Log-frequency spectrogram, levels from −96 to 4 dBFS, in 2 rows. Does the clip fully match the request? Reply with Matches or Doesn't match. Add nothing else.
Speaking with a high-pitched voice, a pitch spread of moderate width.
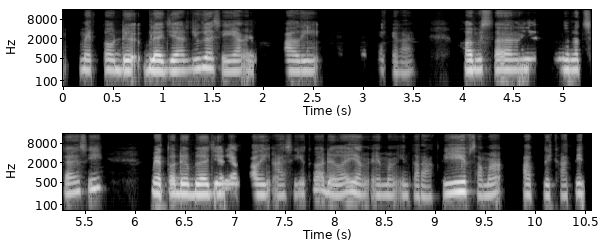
Doesn't match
